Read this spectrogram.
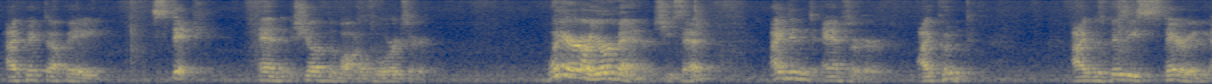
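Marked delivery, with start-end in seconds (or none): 5.5-6.6 higher and louder, a mother's rebuke; sharp scolding. Acted. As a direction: snap it at the rude kid. Mother scolds boy over bottle.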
